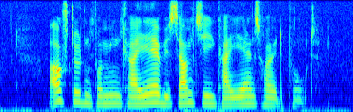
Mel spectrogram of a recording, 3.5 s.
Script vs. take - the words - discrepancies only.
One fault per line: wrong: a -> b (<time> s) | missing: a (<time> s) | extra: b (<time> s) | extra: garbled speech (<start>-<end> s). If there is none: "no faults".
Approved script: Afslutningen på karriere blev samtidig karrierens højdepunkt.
extra: min (1.0 s)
